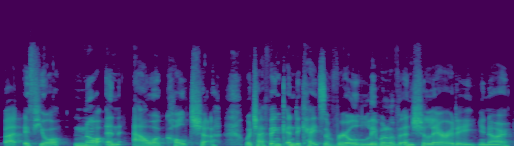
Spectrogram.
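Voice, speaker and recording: A woman hosting a podcast, asking questions in a lively, chatty way with quick asides. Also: fairly low pitch, clean tone. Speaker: podcast host. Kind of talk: casual interview chat.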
